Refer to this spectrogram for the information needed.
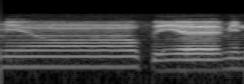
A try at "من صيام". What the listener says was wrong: من صيام لا، عايزين نبين الصاد. نبين الصاد، مخرج الصاد بس. الصاد فيها شبهة سين.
